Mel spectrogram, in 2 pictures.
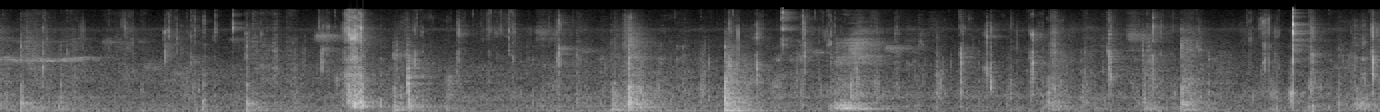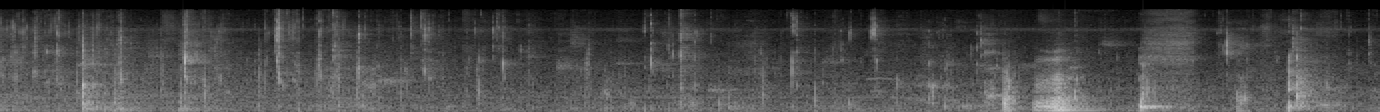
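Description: Chewing and mouth noises of people eating rice, dal and fried fish by hand, with scattered small clicks and brief louder bursts, the loudest a little before the end.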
